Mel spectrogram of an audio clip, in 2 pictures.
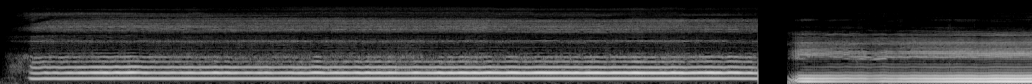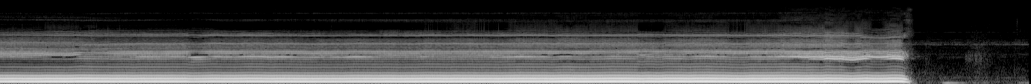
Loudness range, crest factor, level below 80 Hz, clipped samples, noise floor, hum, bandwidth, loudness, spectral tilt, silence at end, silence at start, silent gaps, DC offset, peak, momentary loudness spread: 8 LU; 10 dB; -46 dBFS; 0.3%; -47 dBFS; none; 8.6 kHz; -10 LUFS; -8.5 dB/octave; 0.75 s; 0.3 s; 7.58-7.87 s; under 0.1%; 0 dBFS; 9 LU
